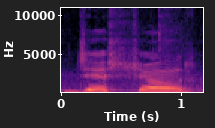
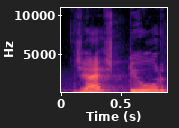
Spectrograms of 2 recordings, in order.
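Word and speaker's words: gesture: एस टी यू आर ई को हम पढ़ेंगे जेस्चर जेस्ट ट्यूर करके नहीं पढ़ते हैं क्योंकि हम यहां पे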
